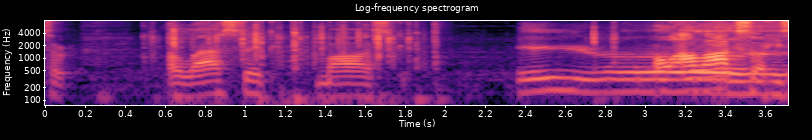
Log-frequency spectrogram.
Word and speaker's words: Al-Aqsa: And this Elastic Mosque in Jerusalem, is that how do you pronounce it? Elastic Mosque. Oh, Al-Aqsa.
